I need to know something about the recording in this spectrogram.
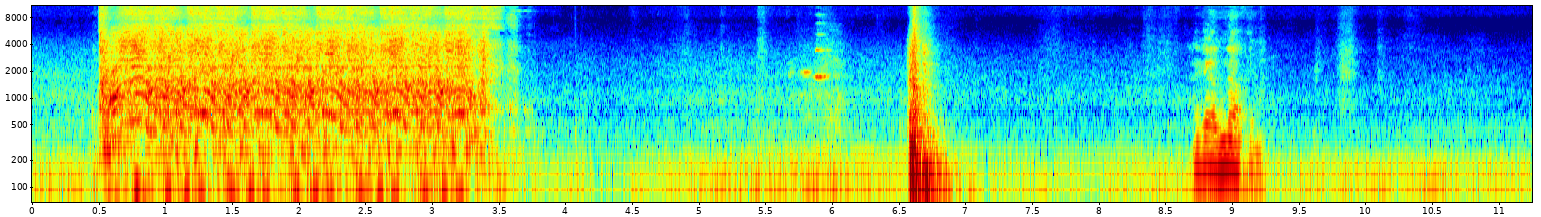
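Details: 1979 Fiat Spider 124 that would not start: starter spins the engine evenly for about three seconds with no firing; cause found to be a failed magnetic pickup inside the distributor, which was replaced.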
